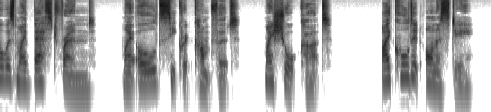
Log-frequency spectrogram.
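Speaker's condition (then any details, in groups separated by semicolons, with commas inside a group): No condition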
